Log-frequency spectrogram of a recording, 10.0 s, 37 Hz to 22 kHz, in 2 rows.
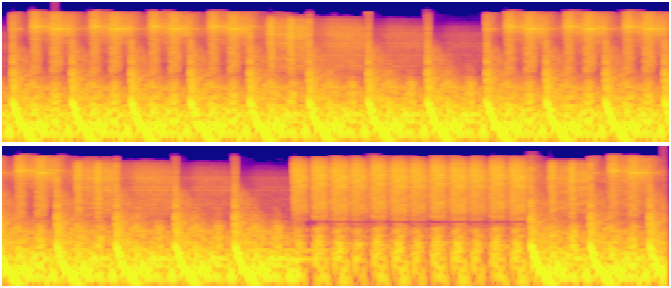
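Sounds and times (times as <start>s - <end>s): hard techno music: 0.0s - 10.0s.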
